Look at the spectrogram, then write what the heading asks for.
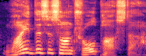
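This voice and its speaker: A man with a fairly high voice hosts a comedic read-aloud of amateur horror fiction. His delivery swings widely in pitch, with theatrical emphasis on the story. He drops in wry, sarcastic asides as commentary. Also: huge pitch swings, a little slow, husky. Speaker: comedy video host reading and commenting on horror fan fiction.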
